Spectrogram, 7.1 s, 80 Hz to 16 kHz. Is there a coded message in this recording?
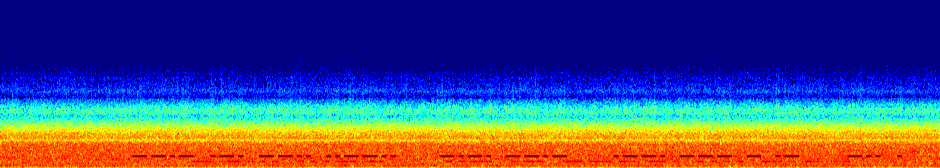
Yes: Morse code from 0.9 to 6.8 s, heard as two keyed tones, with heavy radio static. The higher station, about 35 wpm, 1240 Hz: QRZ? CQ POTA DE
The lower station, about 25 wpm, 740 Hz: 73 UA9HY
